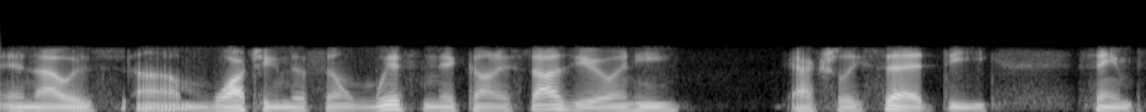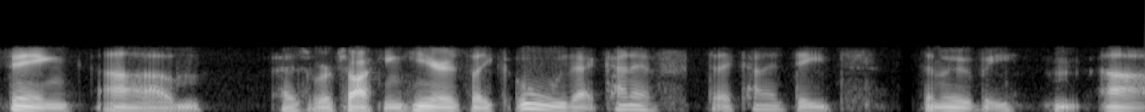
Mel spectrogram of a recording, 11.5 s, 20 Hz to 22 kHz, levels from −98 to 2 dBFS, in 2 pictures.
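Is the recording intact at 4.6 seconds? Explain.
Yes, the audio at 4.6 seconds is intact, with the speech carried cleanly through the narrow telephone band of the G.711 line and no dropout, click or distortion at that moment.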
